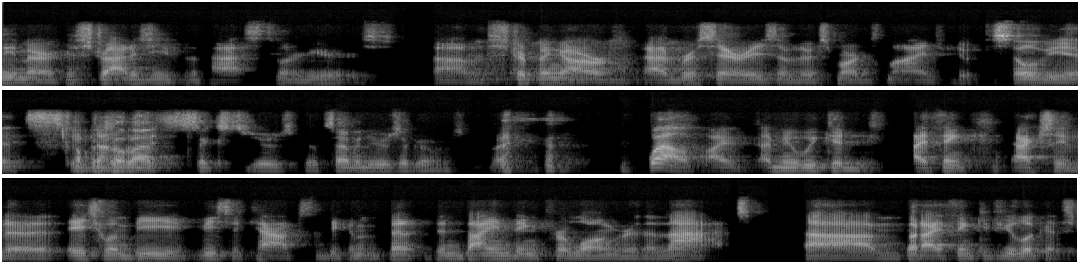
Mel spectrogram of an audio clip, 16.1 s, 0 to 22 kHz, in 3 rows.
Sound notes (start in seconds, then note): 7.8 laughs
